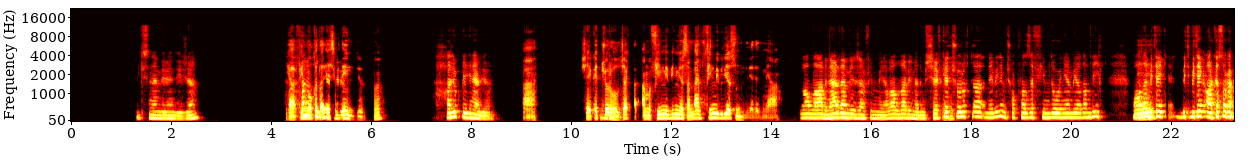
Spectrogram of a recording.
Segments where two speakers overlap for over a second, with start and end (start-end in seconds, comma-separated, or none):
4.3-5.7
